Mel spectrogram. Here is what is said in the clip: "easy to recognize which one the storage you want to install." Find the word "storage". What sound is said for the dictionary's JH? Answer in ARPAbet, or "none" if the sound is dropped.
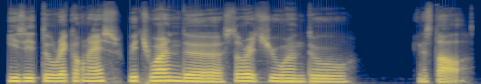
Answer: CH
